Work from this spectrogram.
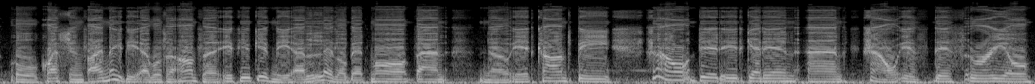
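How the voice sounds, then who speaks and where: Using a put-on character voice at a medium pitch, a man speaks at a fairly slow pace over clear background noise. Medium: audio drama. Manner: stuttering on words, dry and formal.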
